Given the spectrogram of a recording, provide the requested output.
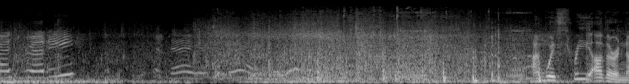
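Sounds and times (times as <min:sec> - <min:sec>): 
steady wind off Costa Rica: 0:00.0 - 0:06.2
water noise off Costa Rica: 0:00.0 - 0:06.2
squeaky rope and pulley hoisting sails on a 42-foot sailboat: 0:02.6 - 0:05.6
speech: 0:05.4 - 0:06.2.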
